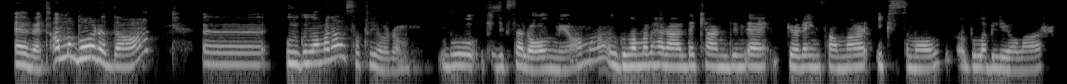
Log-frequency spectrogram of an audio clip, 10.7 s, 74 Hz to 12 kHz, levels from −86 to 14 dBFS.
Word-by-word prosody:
Evet 220 -7 +3
ama 365 +1 +4
bu 355 +2 +10
arada, 225 -9 +3 0.6
eee, 245 -1 -5 0.2
uygulamadan 270 +8 +3
satıyorum. 210 - -7 0.3
Bu 225 -1 -2
fiziksel 210 +1 -2
olmuyor 185 0 0
ama 305 +9 -4
uygulamada 225 0 +3
herhâlde 220 -1 +2
kendine 215 -1 0 0.2
göre 210 -1 +1
insanlar 210 +1 -1
extra 225 -1 -6
small, 195 +4 -1 0.2
eee, - - -5
bulabiliyorlar. 195 -2 -3
220 Hz, 110 wpm, -25 LUFS, 205-245 Hz, 0.6 s, bu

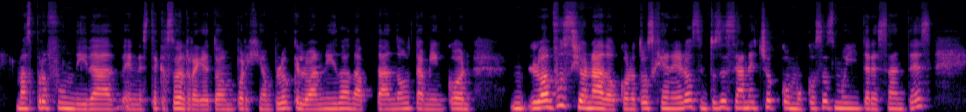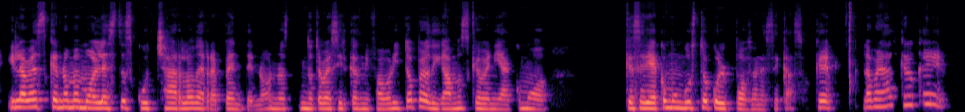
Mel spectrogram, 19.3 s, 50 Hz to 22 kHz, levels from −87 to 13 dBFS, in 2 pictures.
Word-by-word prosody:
más 190 -1 +1
profundidad, 180 -4 -1
en 170 - -6
este 170 +3 -7
caso 180 +1 -6
del 190 - +4
reguetón, 170 0 -3
por 185 0 -3
ejemplo, 175 +4 -4
que - - -1
lo 170 - +1
han 170 +1 -2
ido 185 +1 0
adaptando, 175 +1 -3
también 170 -2 -5
con 185 -1 -1 0.4
lo 200 +2 +4
han 230 0 +7
fusionado 205 - +4
con 180 +1 -3
otros 200 +3 -3
géneros, 200 +4 -1
entonces 200 +3 -2
se 210 - -3
han 210 0 +2
hecho 220 +3 -3
como 190 -4 -1
cosas 200 +3 -4
muy 195 -1 +2
interesantes 190 +6 -4 0.4
y 230 - +1
la 240 - +8
verdad 250 +1 +5
es - - -15
que 250 -1 +4
no 235 - +4
me 235 +1 +4
molesta 205 -1 +3
escucharlo 195 -2 0
de 190 -2 +2
repente, 165 0 -4
¿no? 170 +3 -7
No 180 -1 -1
no 190 -2 +2
te 190 - -2
voy 190 - +3
a - - 0
decir 190 -1 -4
que 190 - -2
es - - -3
mi 180 - -2
favorito, 190 +5 -1
pero, 240 -2 +3
digamos 185 +1 0
que 190 - -1
venía 175 -2 -2
como, 175 -2 -2 0.7
que 205 - +3
sería 200 -1 +6
como 225 0 +3
un 210 - +3
gusto 210 +2 +3
culposo 190 -5 +2
en 165 - -9
ese 165 +1 -14
caso, - - -13
que 225 -1 0 0.2
la 240 - 0
verdad 255 +3 -1
creo 315 +1 -3
que, 355 -1 -4
195 Hz, 220 wpm, -22 LUFS, 180-210 Hz, 0.7 s, la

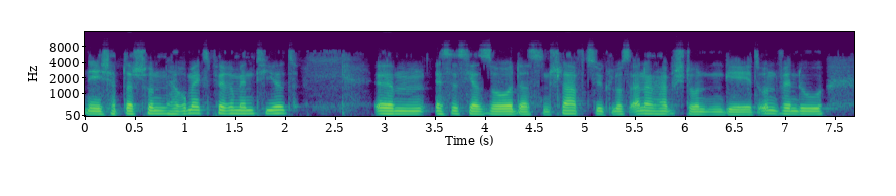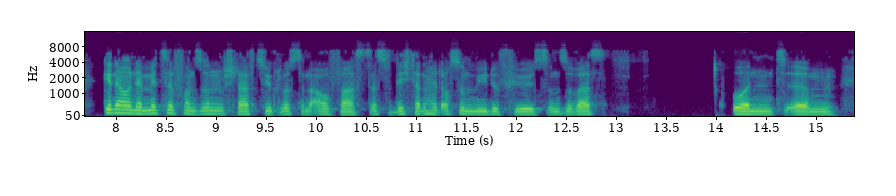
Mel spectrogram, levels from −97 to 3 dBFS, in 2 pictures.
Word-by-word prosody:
Ne, 120 - +1
ich 120 +1 -2
habe - - -4
das 125 -2 +3
schon 130 +1 -1
herumexperimentiert. 140 +2 0 0.7
Ähm, 125 -2 +3
es 130 0 -3
ist 130 -1 -3
ja 120 -2 +4
so, 115 0 +4
dass 110 -2 -2
'n 110 - -6
Schlafzyklus 125 -2 -2
1,5 125 -2 -1
Stunden 110 -3 -3
geht 105 -1 -1
und 130 -1 -2
wenn 125 -1 +1
du 120 0 +1 0.5
genau 165 -1 +6
in 150 - +3
der 140 - +5
Mitte 150 +1 +1
von 135 -1 -3
so 130 +2 -1
'nem 130 -1 -1
Schlafzyklus 125 -1 -2
dann - - -6
aufwachst, 110 -1 -2
dass 120 0 -5
du - - -14
dich 130 0 -3
dann 130 0 -1
halt 135 -1 -3
auch 125 - -2
so 135 +1 -3
müde 120 0 +1
fühlst 115 -1 -1
und 110 - -3
sowas. 115 +2 0 1.3
Und, 120 -3 +4
ähm, 110 -1 +2
125 Hz, 170 wpm, -24 LUFS, 115-130 Hz, 1.3 s, genau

